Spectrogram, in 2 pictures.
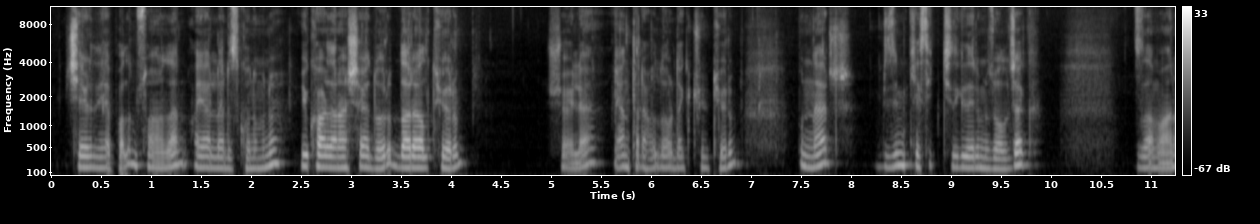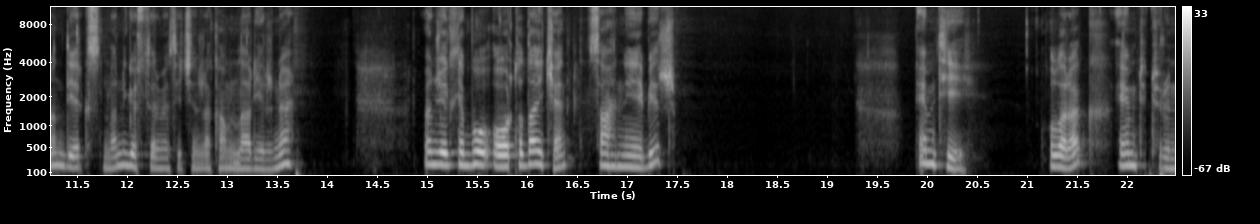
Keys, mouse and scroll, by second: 0.1-0.8 middle drag, 1.7 s, 3.0 z, 3.5 right click, 3.9 s, 4.2 y, 5.3 click, 5.6 s, 5.8 x, 6.3 click, 7.1 s, 7.5 y, 8.2 click, 9.4 click, 13.6 shift+scroll up 1, 13.8 shift+middle drag, 14.6 ctrl+z, 15.4 click, 16.2 shift+a.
